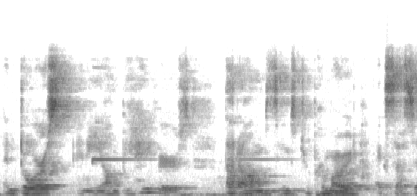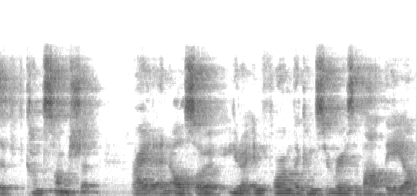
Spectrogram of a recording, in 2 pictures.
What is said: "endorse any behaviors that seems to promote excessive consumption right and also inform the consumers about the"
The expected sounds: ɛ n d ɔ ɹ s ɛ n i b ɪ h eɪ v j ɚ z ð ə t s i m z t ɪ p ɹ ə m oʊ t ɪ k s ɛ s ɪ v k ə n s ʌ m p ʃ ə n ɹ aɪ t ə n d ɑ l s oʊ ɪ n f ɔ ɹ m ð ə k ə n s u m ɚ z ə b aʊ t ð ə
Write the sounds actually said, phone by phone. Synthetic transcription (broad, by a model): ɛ n d ɔ ɹ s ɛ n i b ɪ h eɪ v j ɚ z ð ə t s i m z t ɪ p ɹ ə m oʊ t ɪ k s ɛ s ɪ v k ə n s ʌ m p ʃ ə n ɹ aɪ t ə n ɑ l s oʊ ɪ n f ɔ ɹ m ð ə k ə n s u m ɚ z ə b aʊ t ð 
